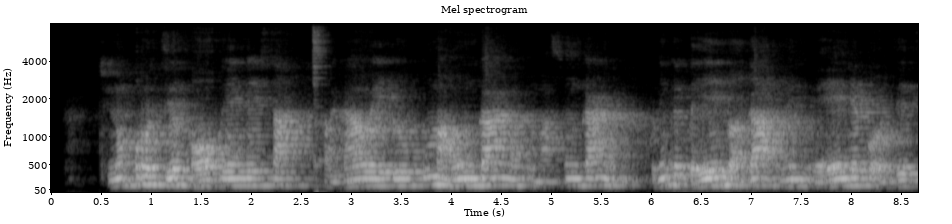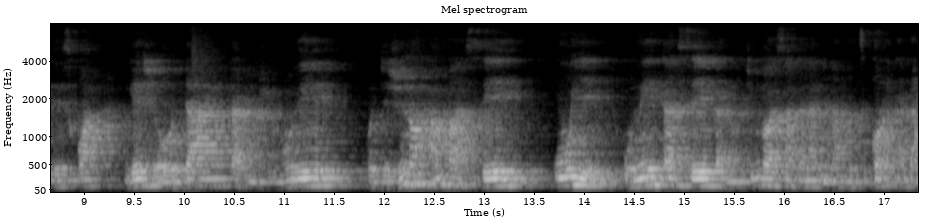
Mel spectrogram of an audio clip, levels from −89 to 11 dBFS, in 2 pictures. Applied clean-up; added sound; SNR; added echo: neural separator model SepFormer DNS4.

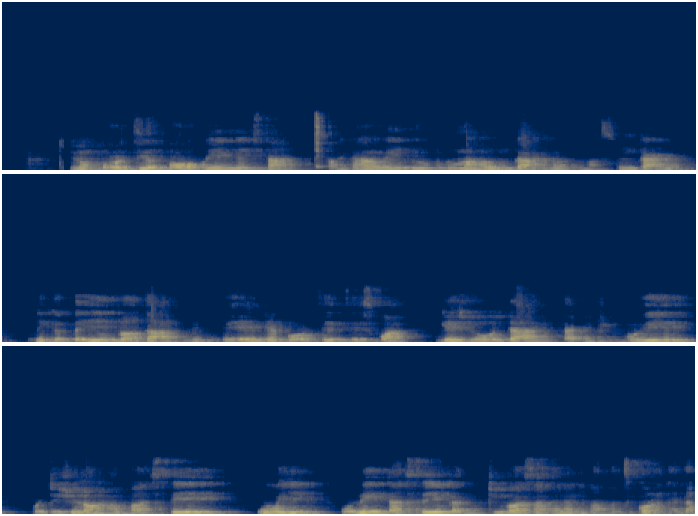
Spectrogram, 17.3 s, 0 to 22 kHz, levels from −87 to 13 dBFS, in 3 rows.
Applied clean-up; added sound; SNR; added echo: neural mask model DeepFilterNet 3.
